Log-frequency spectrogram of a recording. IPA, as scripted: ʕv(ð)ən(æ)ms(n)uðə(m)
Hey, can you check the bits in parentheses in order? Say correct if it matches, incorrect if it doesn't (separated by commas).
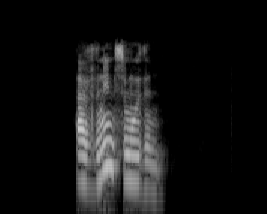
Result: correct, incorrect, incorrect, incorrect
